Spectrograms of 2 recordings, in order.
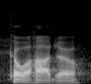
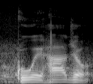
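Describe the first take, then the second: First: The name begins with a 'ko' sound. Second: The name begins with a 'gwee' sound. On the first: The speaker calls it wrong. "But people say Kohajo" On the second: The speaker calls it right. "It's Gui"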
